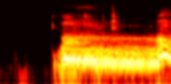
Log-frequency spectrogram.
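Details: Yorkshire Terrier puppy growling while playing with a monkey dog toy indoors; after a short quiet start, a steady low rumbling growl runs unbroken for over a second with a slight rise near the end.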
